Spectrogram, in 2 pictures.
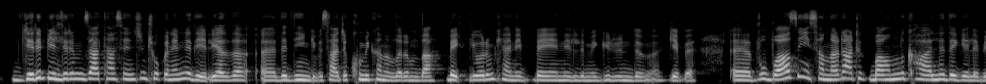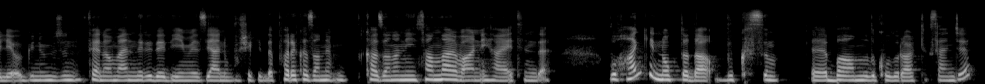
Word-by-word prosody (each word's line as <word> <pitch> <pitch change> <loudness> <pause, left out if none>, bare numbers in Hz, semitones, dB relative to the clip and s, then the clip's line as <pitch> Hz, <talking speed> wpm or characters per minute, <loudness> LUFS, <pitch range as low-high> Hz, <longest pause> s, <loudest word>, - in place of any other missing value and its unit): geri 240 +9 +4
bildirim 255 -1 +3
zaten 255 0 +1
senin 240 -1 0
için 275 +3 -2
çok 255 -2 -4
önemli 235 +2 +2
değil 185 -4 +3
ya 185 -1 +3
da, 200 -1 -1
eee, 190 0 -1
dediğin 200 0 +4
gibi, 180 +1 -4
sadece 195 +1 0
komik 220 +2 +1
anılarımda 185 -2 -1
bekliyorum 205 +2 +3
ki 240 -1 -5
hani 200 0 -3
beğenildi 190 -1 0
mi, 180 -1 -3
gülündü 185 -2 -2
mü 200 +1 -7
gibi. 185 -2 -4 0.4
Eee, 200 -2 +2
bu 250 -3 +1
bazı 295 +11 +4
insanlarda 250 -5 +1
artık 275 -3 -3
bağımlılık 225 +3 +2
hâline 225 -1 +2
de 220 - +6
gelebiliyor. 180 -3 -2
Günümüzün 195 +2 -2
fenomenleri 190 -2 -1
dediğimiz 180 0 -2
yani 180 -1 -2
bu 180 - -10
şekilde 185 0 -6
para 215 +2 0
kazana 200 -2 0 0.3
kazanan 205 -2 +1
insanlar 215 +2 +4
var 185 -2 -1
nihayetinde. 185 -1 -4 0.6
Bu 235 - +4
hangi 265 - +1
noktada, 210 -5 +1
bu 200 -1 -5
kısım, 200 -2 -3 0.3
eee, 185 0 +1
bağımlılık 195 -1 +1
olur 180 -1 -2
artık 175 +3 -5
sence? 190 - -4
200 Hz, 165 wpm, -24 LUFS, 185-225 Hz, 0.6 s, de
